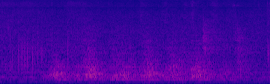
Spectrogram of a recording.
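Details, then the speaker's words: John Deere LA tractor final drive, driveshaft turned by hand during removal. Quiet rough scraping comes and goes in slow bursts, worst on the rear bearing when pushed backwards. A bad pilot bearing on the transmission driveshaft is suspected. "at this point I'll rotate their shaft again and again we can hear that the grinding noise especially on the rear bearing if I push backwards first"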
